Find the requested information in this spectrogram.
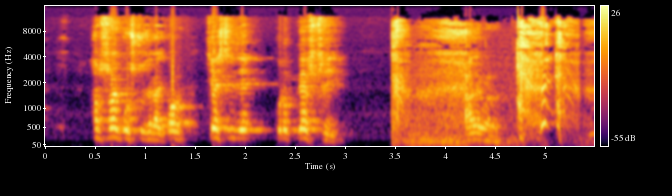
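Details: Several short, dry, hacking coughs without rattle, imitated by a doctor illustrating a child's persistent night-time dry cough; a tickly upper-airway dry cough with a clear chest.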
